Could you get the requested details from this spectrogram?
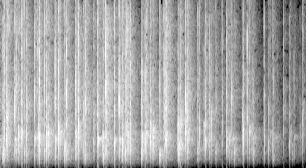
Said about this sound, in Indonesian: Wah tepuk tangan. Tepuk, tepuk, tepuk.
